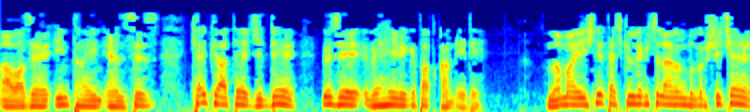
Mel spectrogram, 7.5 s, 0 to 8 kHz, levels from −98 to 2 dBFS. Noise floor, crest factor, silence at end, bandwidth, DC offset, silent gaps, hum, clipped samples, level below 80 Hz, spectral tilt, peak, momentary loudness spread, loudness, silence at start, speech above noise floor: -51 dBFS; 14 dB; 0 s; 5.8 kHz; under 0.1%; none; none; under 0.1%; -36 dBFS; -12 dB/octave; -4 dBFS; 7 LU; -19 LUFS; 0 s; 33 dB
